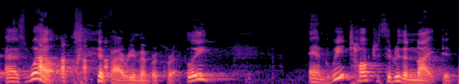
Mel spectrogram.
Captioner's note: men laughing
